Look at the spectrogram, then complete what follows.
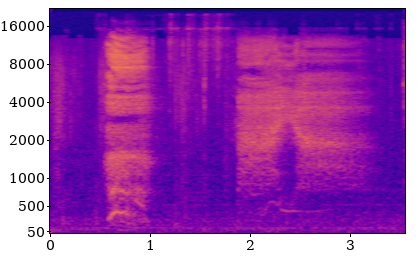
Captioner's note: gasping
